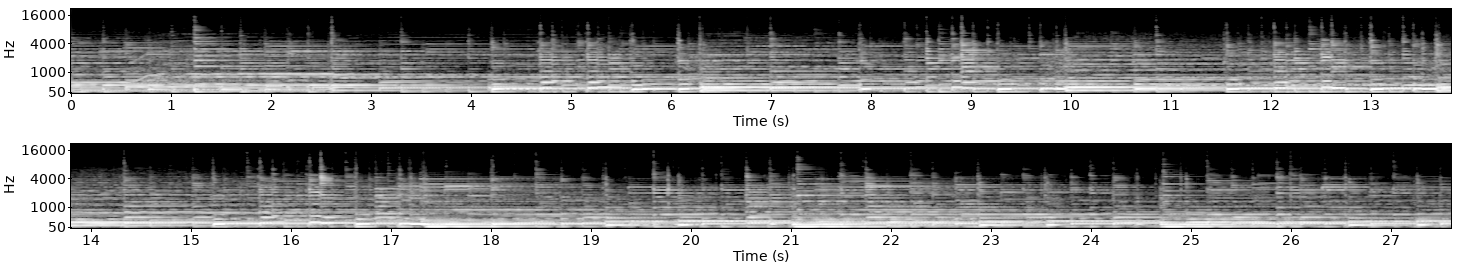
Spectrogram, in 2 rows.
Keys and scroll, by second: 0.5 ctrl+Page_Down, 2.9 F4, 3.5 Escape, 11.8 shift+F2, 12.4 Escape, 24.7 2, 25.0 Return, 26.5 shift+F2, 27.3 Escape.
